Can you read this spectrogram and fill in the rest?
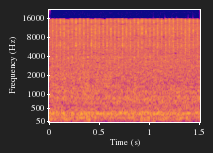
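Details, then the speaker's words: Car after radiator fan motor replacement: steady, even whir over a quiet idle with no wobble, rattle or pulsing; the new fan motor runs smoothly, unlike the previous severely vibrating one. "nah bosku terlihat ya ini sudah diganti dan hasilnya sudah nggak goyang lagi nih sangat halus getarannya"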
